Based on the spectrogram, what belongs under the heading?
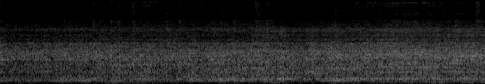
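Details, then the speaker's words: Bachmann Spectrum HO-scale model locomotive bought untested at a train show: thin, steady motor whir with a faint hum and no knocks. It runs smoothly but louder than the owner expected, and he is unsure if that is normal. "seems a little noisy i don't know if that's normal for a bachmann spectrum but we got a working headlight and it seems to be running pretty good"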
